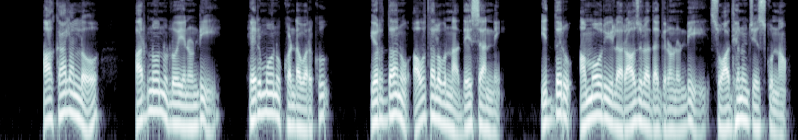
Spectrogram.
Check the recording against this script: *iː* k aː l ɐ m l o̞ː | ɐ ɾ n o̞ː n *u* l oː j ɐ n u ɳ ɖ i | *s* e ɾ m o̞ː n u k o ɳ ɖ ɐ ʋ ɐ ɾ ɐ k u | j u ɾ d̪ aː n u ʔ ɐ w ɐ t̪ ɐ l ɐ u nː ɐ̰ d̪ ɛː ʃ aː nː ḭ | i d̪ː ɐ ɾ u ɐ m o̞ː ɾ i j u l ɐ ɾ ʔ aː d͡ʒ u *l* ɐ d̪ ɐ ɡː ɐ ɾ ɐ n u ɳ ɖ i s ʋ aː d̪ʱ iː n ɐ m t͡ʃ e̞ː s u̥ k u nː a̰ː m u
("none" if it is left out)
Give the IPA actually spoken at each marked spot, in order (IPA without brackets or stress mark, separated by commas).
aː, u, h, l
